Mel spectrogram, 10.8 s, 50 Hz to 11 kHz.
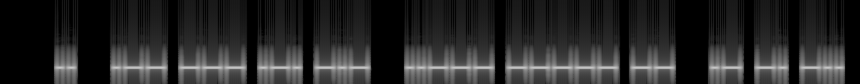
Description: Morse code, heard as a keyed tone, about 17 wpm, 700 Hz. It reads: I WORK 20M AND
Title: Common QSO Phrases Encore 17wpm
